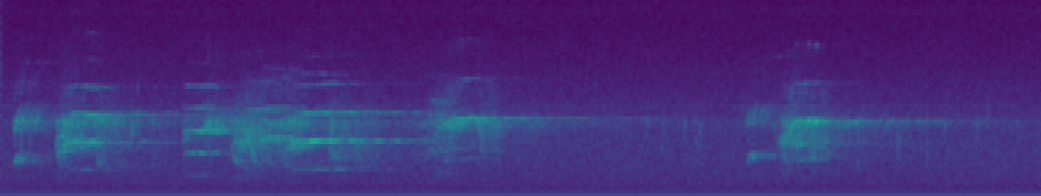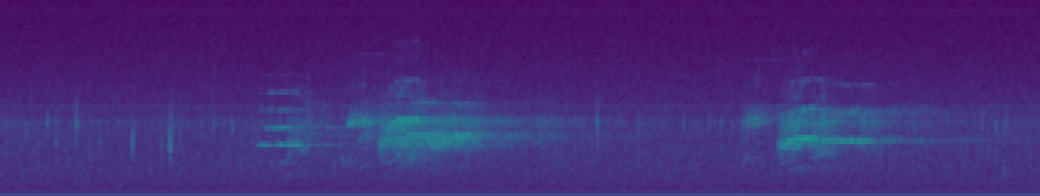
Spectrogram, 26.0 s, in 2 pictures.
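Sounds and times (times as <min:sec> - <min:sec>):
orca pulsed calls: 0:00.0 - 0:07.8, 0:09.2 - 0:12.4, 0:16.1 - 0:20.6, 0:21.8 - 0:25.4
low underwater hum: 0:00.0 - 0:26.0.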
